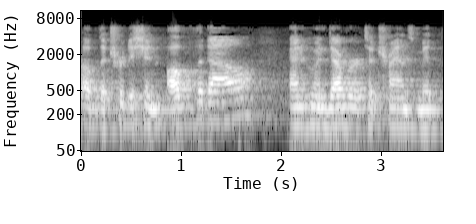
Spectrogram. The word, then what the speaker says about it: Dao: as well as a dos cosmological and Theological concept atomically speaking the character Dao probably pronounced something like do in archaic and ancient Chinese consists of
